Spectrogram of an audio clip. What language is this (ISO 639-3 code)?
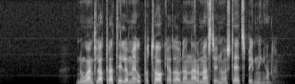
nor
